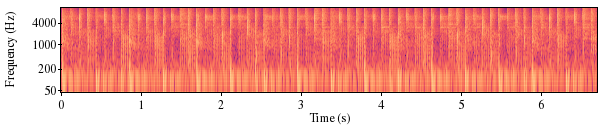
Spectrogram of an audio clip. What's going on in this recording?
4-bar-techno-loop made with rebirth. slightly improved with some dynamics. before i provided a rebirth-mod with samples from thefreesoundproject.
